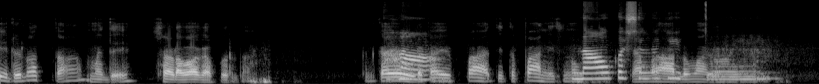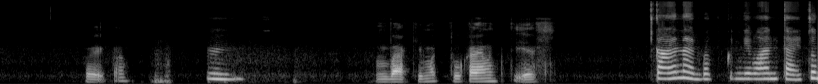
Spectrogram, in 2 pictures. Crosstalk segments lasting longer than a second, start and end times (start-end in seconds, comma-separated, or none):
5.8-7.2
